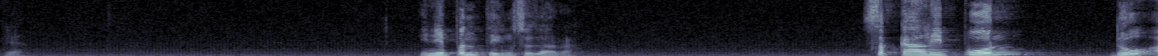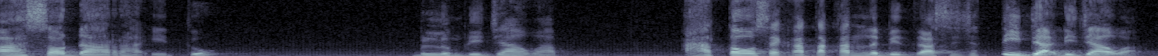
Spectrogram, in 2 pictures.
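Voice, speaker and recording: A man's voice: on the high side, lively intonation, unhurried, pauses often. A man preaching a sermon in a church. He talks to the congregation in a conversational way, addresses them often and asks them questions. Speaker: pastor.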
